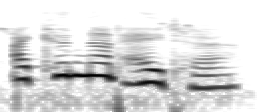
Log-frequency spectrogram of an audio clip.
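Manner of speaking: usual speaking voice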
